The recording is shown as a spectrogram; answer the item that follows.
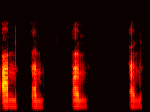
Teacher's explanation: मीम में गुन्ना पूरा करके ठहरना है, मीम नहीं कह देना जल्दी से।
